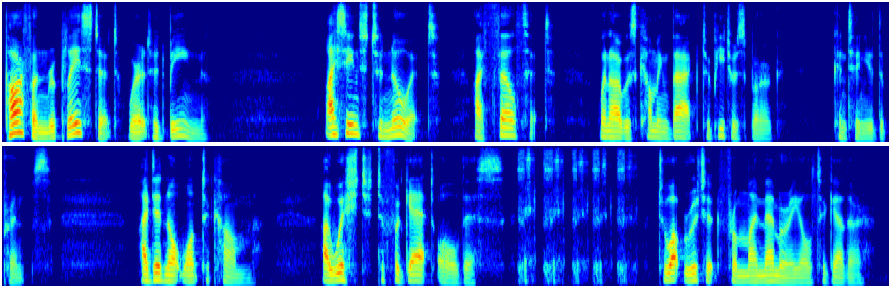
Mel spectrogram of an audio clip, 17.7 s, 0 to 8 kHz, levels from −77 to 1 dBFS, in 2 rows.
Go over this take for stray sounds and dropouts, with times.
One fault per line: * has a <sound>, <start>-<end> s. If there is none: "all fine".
* has a laugh, 14.0-15.2 s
